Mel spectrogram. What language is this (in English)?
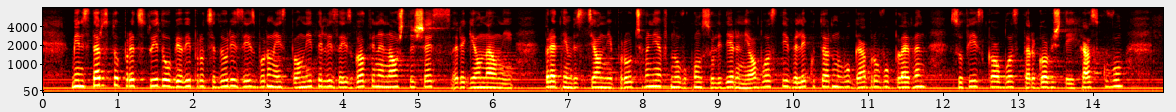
Bulgarian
